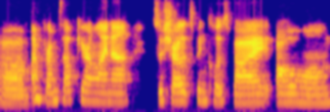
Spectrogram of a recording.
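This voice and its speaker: At a moderate pace, a woman talks against a quiet background. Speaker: podcast guest. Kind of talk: interview answer. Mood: warm, laughing at times. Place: home room. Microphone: video call.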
